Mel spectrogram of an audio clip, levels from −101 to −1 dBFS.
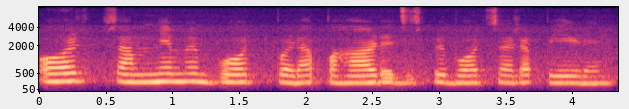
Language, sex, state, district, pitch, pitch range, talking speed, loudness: Hindi, female, Arunachal Pradesh, Lower Dibang Valley, 220 Hz, 210-235 Hz, 165 wpm, -17 LUFS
